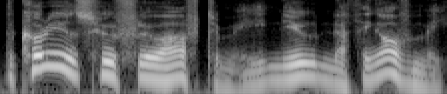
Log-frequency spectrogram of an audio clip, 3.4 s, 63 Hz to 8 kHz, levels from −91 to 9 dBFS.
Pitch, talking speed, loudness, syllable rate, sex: 140 Hz, 180 wpm, -18 LUFS, 4.0 syllables/s, male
